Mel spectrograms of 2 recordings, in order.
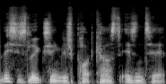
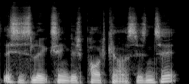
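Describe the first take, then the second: First: The pitch falls on the final tag. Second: The pitch rises on the final tag. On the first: The speaker expects the listener to agree. "if it's going down, you're basically sort of compelling someone to say yes" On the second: The speaker is unsure and wants confirmation. "the ones that go up is when you're you're not sure, you need confirmation"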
